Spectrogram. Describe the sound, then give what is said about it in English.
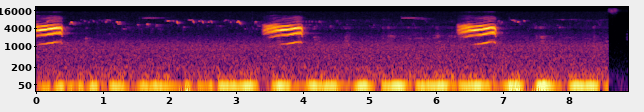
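A spotted towhee gives three harsh, raspy, buzzy calls spaced about three seconds apart, clear, over a steady low background rumble and faint birdsong. “That first one was a California scrub jay again, and the second was a spotted towhee.”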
